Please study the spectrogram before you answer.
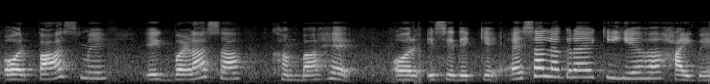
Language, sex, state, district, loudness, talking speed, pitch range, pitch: Hindi, female, Madhya Pradesh, Dhar, -17 LUFS, 170 wpm, 230-335 Hz, 275 Hz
